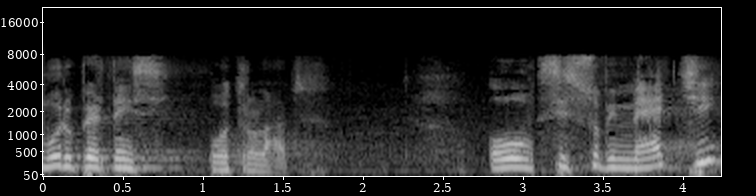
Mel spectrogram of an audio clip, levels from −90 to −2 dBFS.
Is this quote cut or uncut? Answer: cut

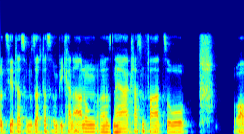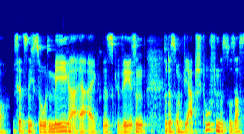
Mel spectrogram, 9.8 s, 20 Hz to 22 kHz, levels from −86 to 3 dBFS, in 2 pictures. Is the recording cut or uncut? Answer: cut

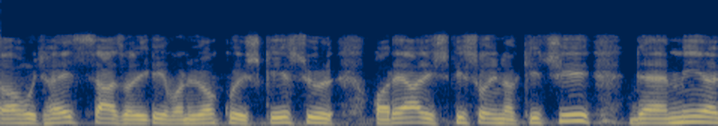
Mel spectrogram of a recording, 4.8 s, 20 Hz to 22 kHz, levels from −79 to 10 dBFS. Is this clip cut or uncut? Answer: cut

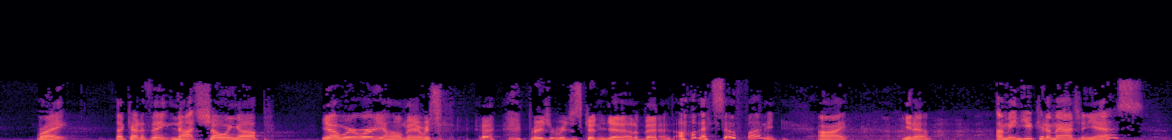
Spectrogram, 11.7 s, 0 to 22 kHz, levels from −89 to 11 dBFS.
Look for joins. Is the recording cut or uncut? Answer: uncut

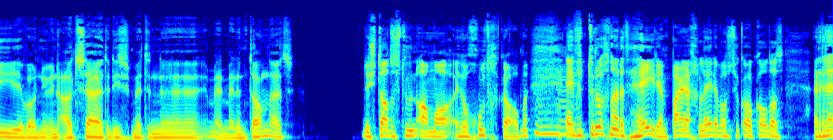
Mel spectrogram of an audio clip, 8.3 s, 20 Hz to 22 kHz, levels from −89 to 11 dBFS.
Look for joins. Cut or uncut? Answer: uncut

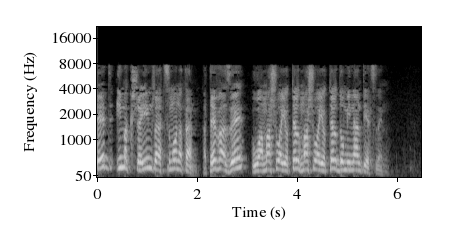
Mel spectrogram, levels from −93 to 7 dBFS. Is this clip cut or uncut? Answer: cut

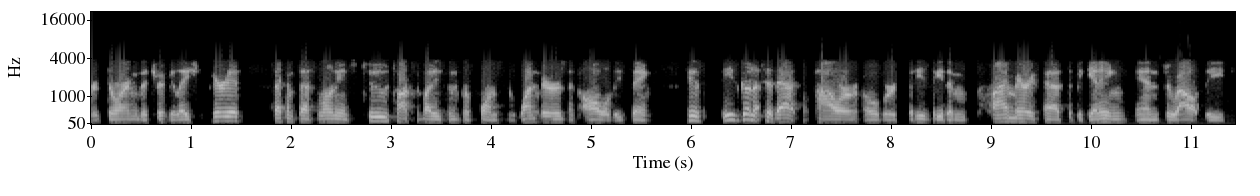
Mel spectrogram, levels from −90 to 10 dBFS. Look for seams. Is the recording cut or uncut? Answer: cut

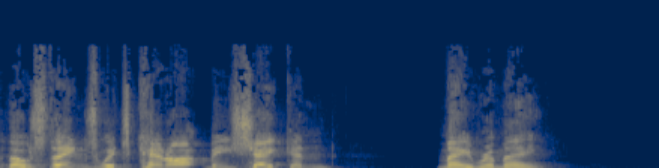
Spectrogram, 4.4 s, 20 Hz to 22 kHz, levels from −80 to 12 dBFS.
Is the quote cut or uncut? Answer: uncut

